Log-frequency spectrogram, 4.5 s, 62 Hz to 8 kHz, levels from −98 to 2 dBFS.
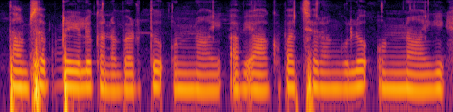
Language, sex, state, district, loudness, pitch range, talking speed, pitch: Telugu, female, Telangana, Mahabubabad, -23 LUFS, 170-185 Hz, 120 wpm, 175 Hz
